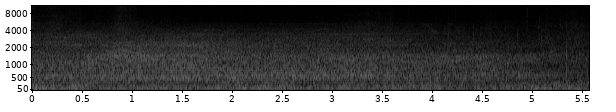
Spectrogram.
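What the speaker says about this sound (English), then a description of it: "There's a 777-300ER from KLM coming in from Sao Paulo, and I think it's going to be number 4 for landing." A KLM Boeing 777-300ER arriving from Sao Paulo to land at Amsterdam Schiphol, its engines a steady broad roar heard from a distance, fairly faint and easing slightly toward the end, with no talk.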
